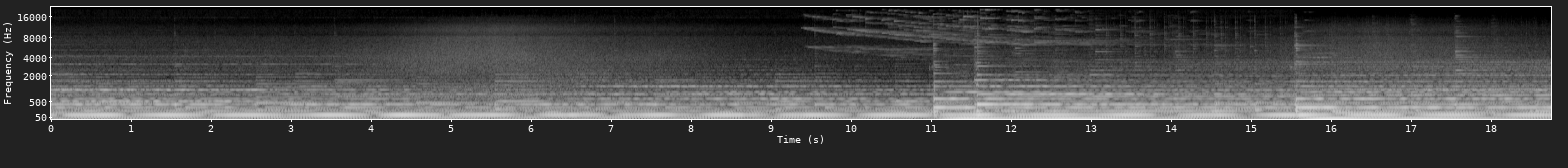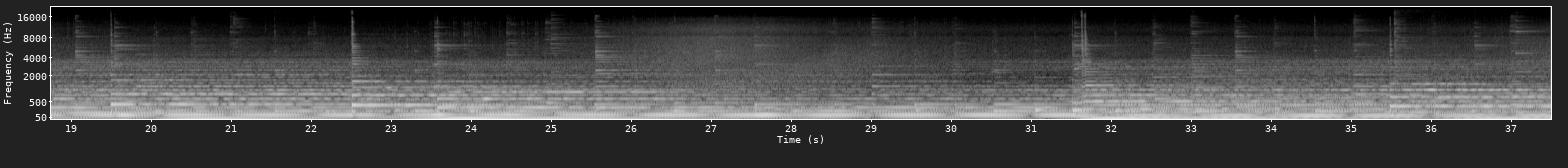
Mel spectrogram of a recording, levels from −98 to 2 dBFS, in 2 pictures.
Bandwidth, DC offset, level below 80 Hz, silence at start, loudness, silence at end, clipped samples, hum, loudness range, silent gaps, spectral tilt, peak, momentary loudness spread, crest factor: 11 kHz; 2%; -36 dBFS; 0 s; -24 LUFS; 0 s; under 0.1%; none; 3 LU; none; -8.5 dB/octave; -6 dBFS; 7 LU; 14 dB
